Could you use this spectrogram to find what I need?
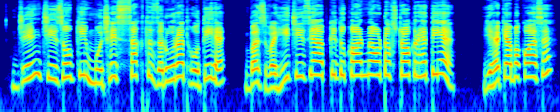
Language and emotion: Hindi, angry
